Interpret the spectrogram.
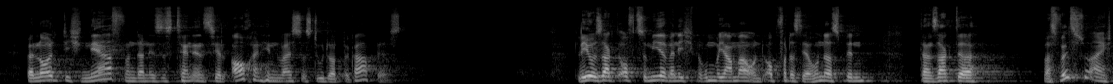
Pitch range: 145-180 Hz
